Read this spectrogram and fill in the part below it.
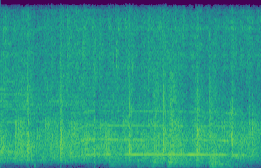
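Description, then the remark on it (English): An audience at an evening church service applauding themselves together, a steady wash of many hands clapping at a moderate level for a few seconds, with no voices standing out above it. “Come on, give yourself a hand clap tonight.”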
